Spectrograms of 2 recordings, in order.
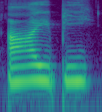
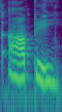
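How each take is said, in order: First: The name begins with an 'eye' sound. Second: The name begins with an 'ab' sound. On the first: The speaker calls it wrong. "I've said it wrong again" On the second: The speaker calls it right. "it's apparently it's pronounced Abby"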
